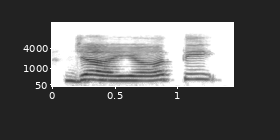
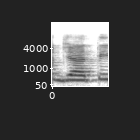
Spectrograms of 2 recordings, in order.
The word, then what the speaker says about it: जयति: हम करेंगे who okay जयति यहां पे जयति य पूरा विजिबल सुनाई पड़ना चाहिए अच्छे से दिखना चाहिए सुनना चाहिए जयति इसको जैति नहीं कोई पढ़ देगा जल्दबाजी में जयति ते पंजाबियों की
